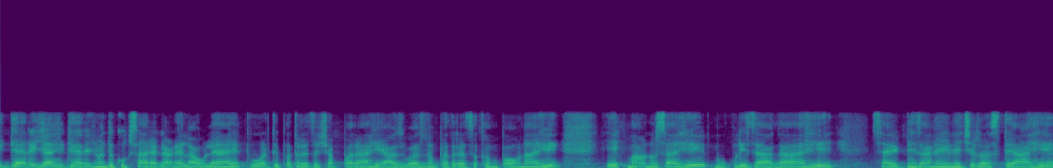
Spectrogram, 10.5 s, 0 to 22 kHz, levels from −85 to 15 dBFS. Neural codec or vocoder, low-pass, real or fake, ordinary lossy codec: codec, 16 kHz in and 24 kHz out, 1.1 kbps, FireRedTTS-2 codec; 7.2 kHz; fake; none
